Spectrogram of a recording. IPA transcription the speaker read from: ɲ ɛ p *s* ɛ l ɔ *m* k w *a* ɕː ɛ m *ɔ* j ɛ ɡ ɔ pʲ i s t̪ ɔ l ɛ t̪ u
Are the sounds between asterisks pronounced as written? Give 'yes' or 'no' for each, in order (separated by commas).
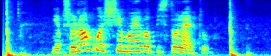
no, no, no, yes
